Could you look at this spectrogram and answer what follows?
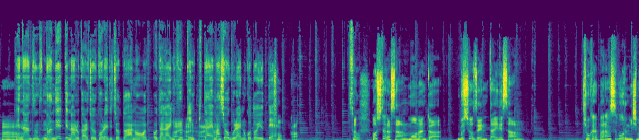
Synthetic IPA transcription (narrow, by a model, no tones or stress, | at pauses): d̪enãsonnãnd̪e̞t̪ːe̞naɾɯ̟kaɾat͡ɕo̞t̪ːko̞ɾe̞d̪e̞t͡ɕo̞t̪ːo̞ano̞ot̪aɡaiɲ̟iɸɯ̟kʲːĩŋkʲi̥t̪aemaɕo̞ːɡɯ̟ɾaino̞ko̞t̪o̞ːjɯ̟t̪ːe̞̰so̰kːa̰ | soaːso̞ɕi̥t̪aɾasãmo̞ːnãŋka̰ | bɯ̟ɕo̞zẽ̞nt̪aid̪e̞saɯ̃ | kʲo̞ːkaɾabaɾãɰ̃sɨbo̞ːɾɯ̟ɲ̟iɕima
